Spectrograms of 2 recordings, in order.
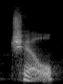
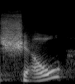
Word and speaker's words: Chell: you are a person, Chell. Some people have said Shell. Her name is spelled Chell. That's Chell. Chell.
